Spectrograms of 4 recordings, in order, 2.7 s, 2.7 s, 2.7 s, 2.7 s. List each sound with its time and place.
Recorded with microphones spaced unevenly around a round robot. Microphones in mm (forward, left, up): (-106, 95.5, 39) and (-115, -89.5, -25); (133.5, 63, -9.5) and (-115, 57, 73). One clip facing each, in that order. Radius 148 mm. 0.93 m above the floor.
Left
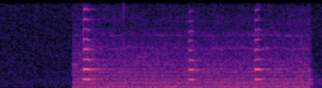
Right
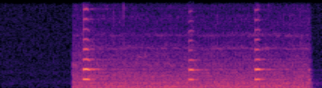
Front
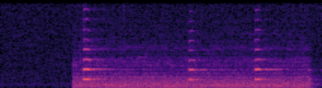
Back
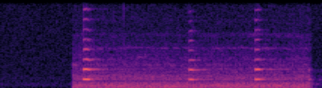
0.6 s a bird: 125° right, 0.5 m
